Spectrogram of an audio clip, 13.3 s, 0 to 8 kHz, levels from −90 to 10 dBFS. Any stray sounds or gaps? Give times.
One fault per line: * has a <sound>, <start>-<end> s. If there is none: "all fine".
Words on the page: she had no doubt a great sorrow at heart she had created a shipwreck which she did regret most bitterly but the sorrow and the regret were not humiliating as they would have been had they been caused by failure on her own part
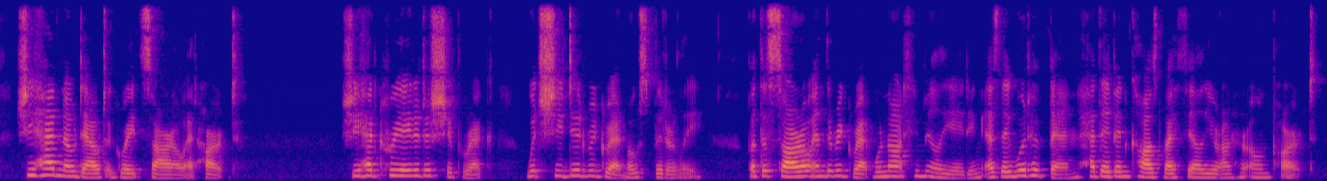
all fine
